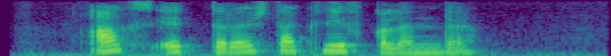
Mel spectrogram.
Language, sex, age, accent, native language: Uzbek, female, 18-24, Toshkent viloyati, Uzbek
